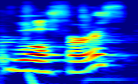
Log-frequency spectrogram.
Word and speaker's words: Wolfforth: do you say it again well it is pronounced wolfirth spelled w-o-l-f-f-o-r-t-h and Wolfforth is just Southwest of Lubbock not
